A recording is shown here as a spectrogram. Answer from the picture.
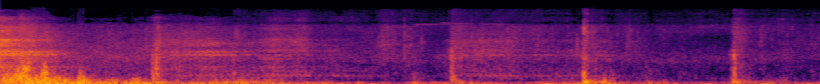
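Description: Footsteps of a hiker walking up a rocky dirt trail: a few separate steps, one louder than the rest about three-quarters of the way through.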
